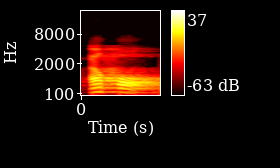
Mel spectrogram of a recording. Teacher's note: Tapi dia punya sifat qalqalah. Alqo, a-nya tipis, o-nya tebal. Alqo, ya. O, pi, u, mau fathah, kasroh, dhammah, tetap dia tebal.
